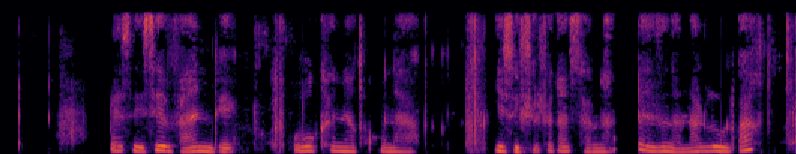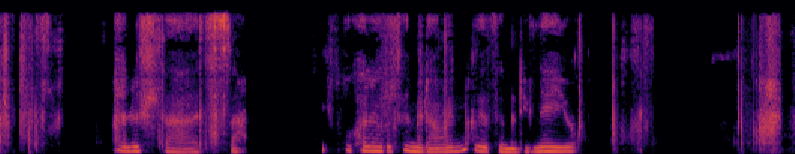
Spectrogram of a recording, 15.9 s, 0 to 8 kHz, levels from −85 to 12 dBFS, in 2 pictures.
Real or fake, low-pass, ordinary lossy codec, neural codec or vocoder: fake; 7.2 kHz; MP3, 64 kbps; codec, 24 kHz, 0.9 kbps, WavTokenizer, medium speech release version 1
